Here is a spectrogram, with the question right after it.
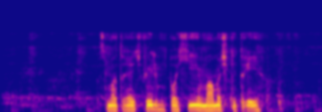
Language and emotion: Russian, neutral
